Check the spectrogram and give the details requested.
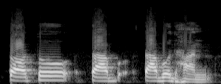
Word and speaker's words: তত্ত্বাবধান: এটি হল নেতিবাচক বাক্য তত্ত্বাবধান শব্দের সঠিক উচ্চারণ কোনটি এর সঠিক উচ্চারণ তত তাবধান মুক্তিযুদ্ধ ভিত্তিক উপন্যাস নয়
